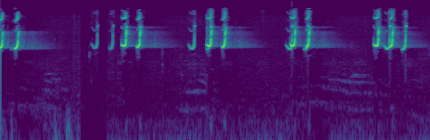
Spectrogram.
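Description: A rain quail calls with sharp, high, metallic notes in quick pairs and triplets, repeated every second or so.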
